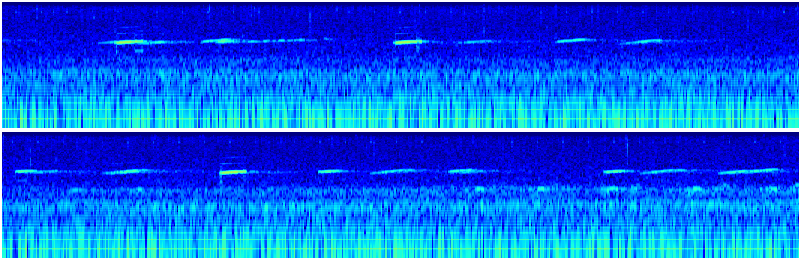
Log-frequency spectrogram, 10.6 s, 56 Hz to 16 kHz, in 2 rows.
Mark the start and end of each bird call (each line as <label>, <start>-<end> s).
Canada Goose (Branta canadensis), 5.7-10.6 s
